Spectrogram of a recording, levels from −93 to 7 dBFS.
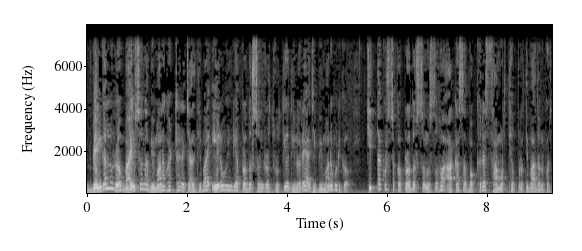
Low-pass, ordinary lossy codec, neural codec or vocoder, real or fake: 7.2 kHz; none; none; real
